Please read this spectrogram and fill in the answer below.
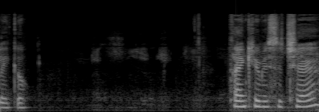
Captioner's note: speaking French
